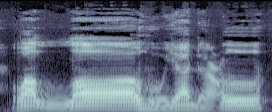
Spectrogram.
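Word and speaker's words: وَاللَّهُ يَدْعُو: Nah, jadi cara membacanya itu dengan cara langsung dimasukkan ke huruf lam ini. Jadi huruf lam yang ini tidak dibaca, makanya di sini kan tidak ada tanda bacanya. Nah, dibaca wallahu yad'u.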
